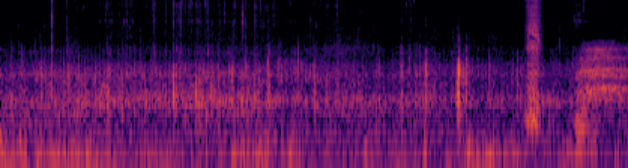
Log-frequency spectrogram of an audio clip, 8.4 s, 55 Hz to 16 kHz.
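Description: RadRover 5 fat-tyre electric bike riding along a dirt trail: steady tyre rumble and crunch with wind buffeting the camera mic, and two sharp knocks about six and seven seconds in as the bike hits bumps.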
